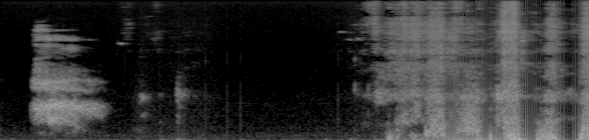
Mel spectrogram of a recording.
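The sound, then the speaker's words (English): A single short, breathy yawn with a soft voiced tone, then a quiet pause before loud rustling and shuffling noises take over to the end. “I'm tearing up so much from yawning.”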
